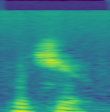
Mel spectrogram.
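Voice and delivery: "would you" said as wu-joo; "would you" fused into one word, wood-joo; blended J sound. Shown as a demonstration. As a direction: join "would you" with a J in the middle. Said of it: "keluar huruf J di tengahnya".

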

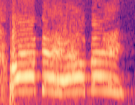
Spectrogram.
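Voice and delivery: high, slow wailing shout; agonized cry; desperate plea. Acted. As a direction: scream for help, stretching each word. Damned soul begs for help.

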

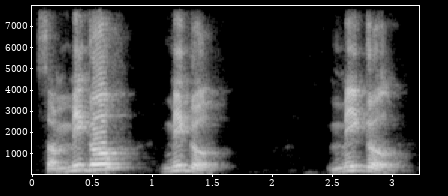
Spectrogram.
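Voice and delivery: "miggle" with a hard g for middle; patois miggle. Shown as a demonstration. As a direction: repeat "miggle", patois style. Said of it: "we say miggle, but it's actually middle".

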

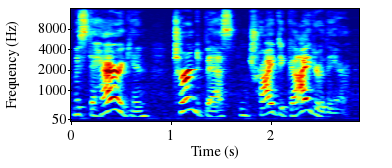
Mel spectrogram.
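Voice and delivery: ordinary delivery, nothing marked

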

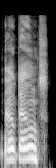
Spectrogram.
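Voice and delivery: high, urgent plea; pleading in a high voice; begging. A narrator's reading. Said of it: "Lydia begged".

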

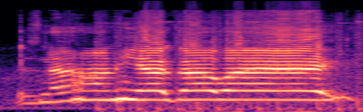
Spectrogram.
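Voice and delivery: high, loud, rising yell; alarmed shout. Real, not acted. Player wards off a creature in the game, alarmed shout. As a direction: shout to drive it off.

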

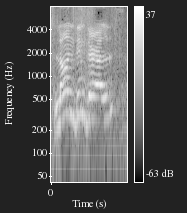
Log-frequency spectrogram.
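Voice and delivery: a fake attempt at a London accent, quickly dropped; bad London accent. Vlogger tries a London accent on her viewers, badly faked. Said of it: "That's not a London accent".

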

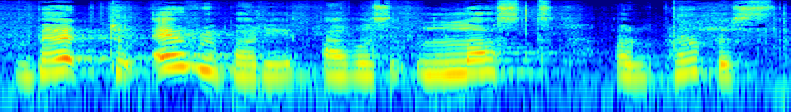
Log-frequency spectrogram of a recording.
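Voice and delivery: ordinary delivery, nothing marked

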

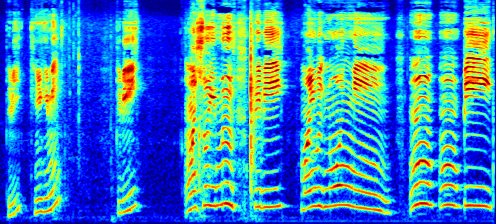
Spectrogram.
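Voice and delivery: put-on very high, loud baby whine; whiny pleading. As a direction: whine for your sweetheart's attention. Whines to ignoring partner.

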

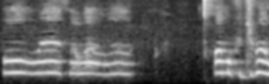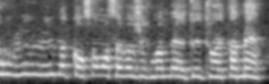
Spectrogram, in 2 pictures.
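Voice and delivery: voix de femme aiguë, enjouée. Acted. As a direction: joue la jolie femme, aiguë et légère. La femme jouée au rendez-vous. (voix de femme haut perchée et aimable)

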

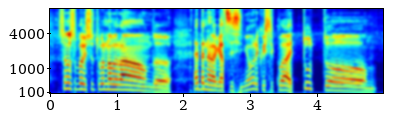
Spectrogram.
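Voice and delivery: tono da presentatore energico; chiusura da youtuber. Acted. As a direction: saluta il pubblico con energia. Saluto finale da youtuber. (saluto da youtuber)

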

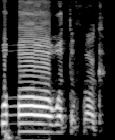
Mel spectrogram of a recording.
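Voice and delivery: loud, high drawn-out whoa; startled yell. Real, not acted. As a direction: cry out in sudden shock. Sudden blast in game.

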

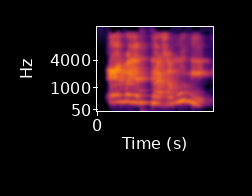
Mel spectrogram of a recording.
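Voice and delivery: high, loud cry to the parents; exclaimed cry. Acted. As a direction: call out to mother and father. Cry out to mother and father.

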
